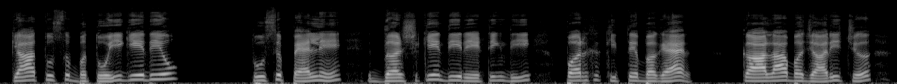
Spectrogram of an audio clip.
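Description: No technical faults can be heard anywhere in the speech recording.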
